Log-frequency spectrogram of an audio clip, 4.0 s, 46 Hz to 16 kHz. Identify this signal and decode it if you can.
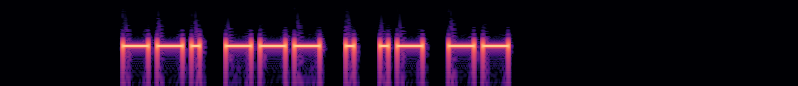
Morse code, heard as a keyed tone, about 29 wpm, 700 Hz. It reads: GOEAM
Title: Code Groups - 5 Letters - 28wpm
